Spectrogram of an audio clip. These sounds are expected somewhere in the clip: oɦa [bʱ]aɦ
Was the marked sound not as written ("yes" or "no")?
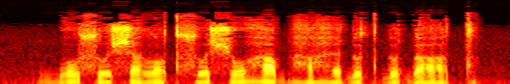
no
